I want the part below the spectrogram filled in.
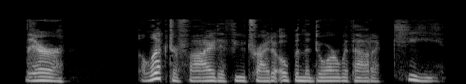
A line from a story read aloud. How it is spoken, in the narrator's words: Gabriel cleared his throat and very softly said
